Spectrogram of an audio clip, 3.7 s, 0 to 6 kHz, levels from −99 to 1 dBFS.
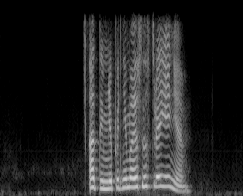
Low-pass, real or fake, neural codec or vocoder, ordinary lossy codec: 5.4 kHz; fake; codec, 16 kHz, 2 kbps, X-Codec, HuBERT features, trained on LibriSpeech; none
